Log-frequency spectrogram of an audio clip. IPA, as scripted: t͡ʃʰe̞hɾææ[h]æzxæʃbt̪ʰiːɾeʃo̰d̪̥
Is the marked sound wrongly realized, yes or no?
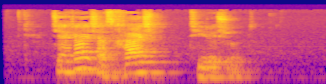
yes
